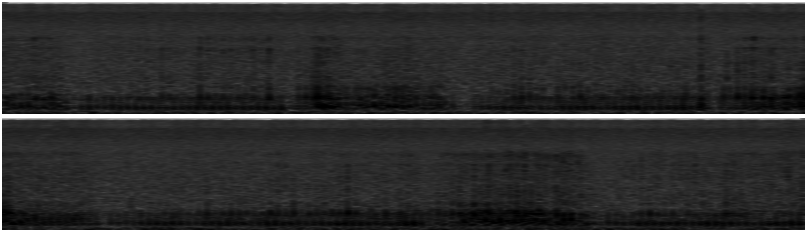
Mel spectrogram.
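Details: Relaxing purr from a domestic cat, a deep continuous rumble whose breath phases swell roughly every one to two seconds, close-miked and otherwise quiet.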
